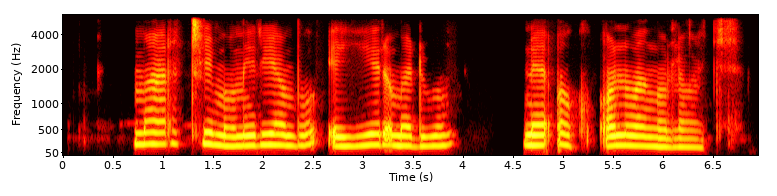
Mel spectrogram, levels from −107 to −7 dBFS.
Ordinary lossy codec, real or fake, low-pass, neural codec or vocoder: none; fake; 5.4 kHz; codec, 16 kHz, 6 kbps, DAC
